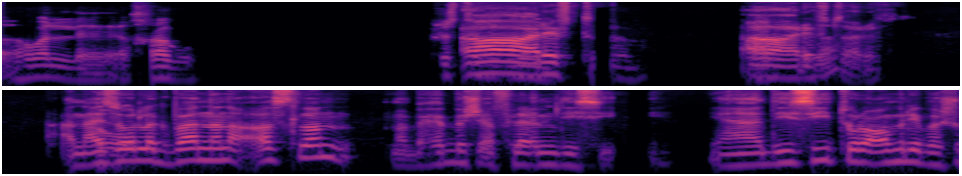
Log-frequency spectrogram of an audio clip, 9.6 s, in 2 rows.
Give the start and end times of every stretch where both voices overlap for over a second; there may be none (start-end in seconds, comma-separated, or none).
none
